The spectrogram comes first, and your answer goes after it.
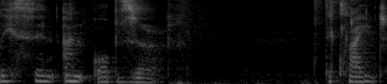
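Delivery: soft, unvoiced whisper.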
